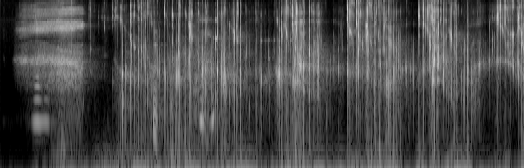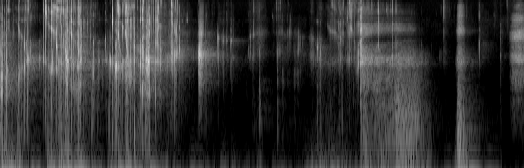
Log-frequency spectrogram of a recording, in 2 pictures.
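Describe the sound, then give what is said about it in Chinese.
Wet chewing and biting into flesh: dense, loud bursts of squelching, crunching mastication run almost continuously for about twelve seconds, pause briefly, then return as a few more scattered chews. “看到了吗，你的双腿已经被我嚼成了肉泥吞下去了”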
